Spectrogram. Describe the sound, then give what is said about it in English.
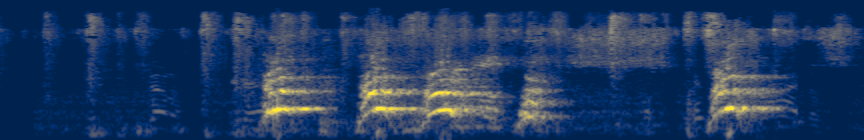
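Dogs barking: several sharp, loud barks come in clusters, with short pauses between them and a person talking in the gaps. “God damn it, dogs.”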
